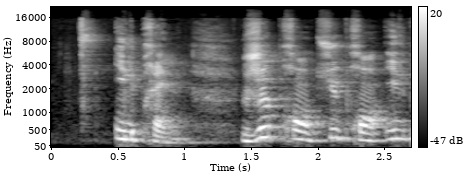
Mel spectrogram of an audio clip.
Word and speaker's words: prennent: As always, you do not pronounce the final ENT. Ils prennent.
